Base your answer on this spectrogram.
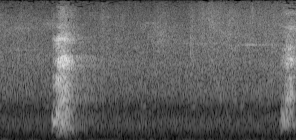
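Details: Lion-tailed and bonnet macaques giving alarm calls: one loud, sharp, harsh bark, then the start of a second at the very end, over steady background hiss.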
